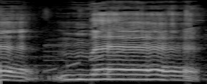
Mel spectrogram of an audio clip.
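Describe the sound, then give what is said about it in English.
A person imitates a goat's bleat with a nasal, wavering 'meh' voice: a brief opening cry, then a longer, steady quavering bleat, moderately loud. “She kind of sounds like one of those goats.”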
